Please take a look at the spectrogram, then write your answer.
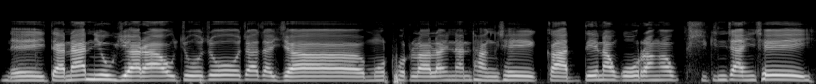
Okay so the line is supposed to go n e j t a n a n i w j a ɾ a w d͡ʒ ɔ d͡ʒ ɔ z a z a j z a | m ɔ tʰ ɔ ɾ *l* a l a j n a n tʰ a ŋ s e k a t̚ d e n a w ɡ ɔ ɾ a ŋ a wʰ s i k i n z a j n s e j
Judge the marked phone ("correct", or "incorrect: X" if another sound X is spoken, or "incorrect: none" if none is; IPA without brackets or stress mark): correct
